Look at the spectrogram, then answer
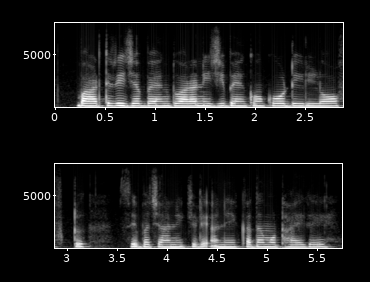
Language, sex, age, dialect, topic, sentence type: Hindi, female, 18-24, Garhwali, banking, statement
